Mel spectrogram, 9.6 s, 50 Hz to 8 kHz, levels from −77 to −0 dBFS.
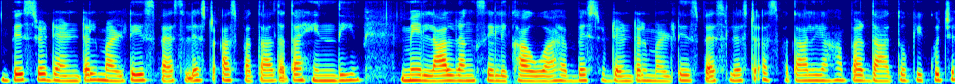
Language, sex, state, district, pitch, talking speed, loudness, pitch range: Hindi, female, Uttarakhand, Tehri Garhwal, 190 Hz, 155 wpm, -18 LUFS, 180-200 Hz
